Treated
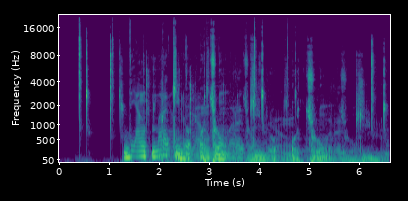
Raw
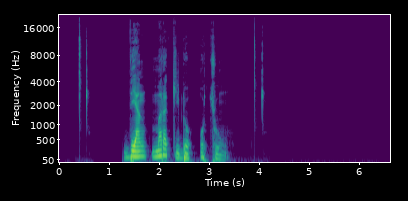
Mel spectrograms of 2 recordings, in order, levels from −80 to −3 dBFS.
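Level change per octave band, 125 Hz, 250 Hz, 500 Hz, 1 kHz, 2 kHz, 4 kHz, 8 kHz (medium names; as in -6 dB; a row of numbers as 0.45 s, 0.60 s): -1.0 dB, -5.5 dB, -9.5 dB, -4.5 dB, +3.0 dB, +7.5 dB, +8.0 dB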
